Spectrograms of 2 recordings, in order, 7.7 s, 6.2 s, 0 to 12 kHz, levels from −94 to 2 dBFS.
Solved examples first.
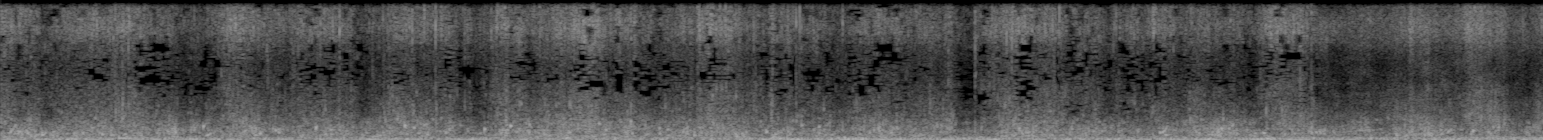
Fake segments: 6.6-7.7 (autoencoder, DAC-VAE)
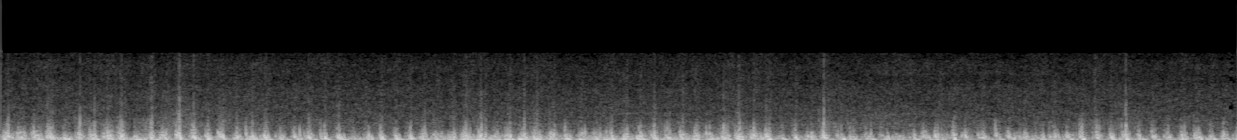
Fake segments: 3.1-3.9 (autoencoder, DAC-VAE)

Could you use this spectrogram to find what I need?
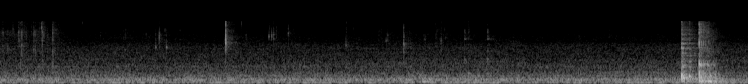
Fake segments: none

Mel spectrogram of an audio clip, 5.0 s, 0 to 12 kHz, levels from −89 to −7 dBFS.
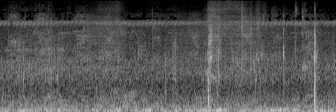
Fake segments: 1.3-1.9 (autoencoder, DAC-VAE); 2.7-3.9

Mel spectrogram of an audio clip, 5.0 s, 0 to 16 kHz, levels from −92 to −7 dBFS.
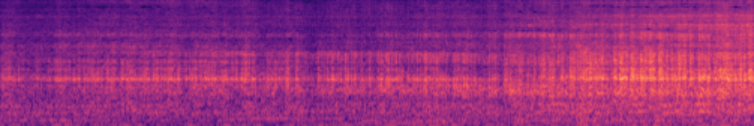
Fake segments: none

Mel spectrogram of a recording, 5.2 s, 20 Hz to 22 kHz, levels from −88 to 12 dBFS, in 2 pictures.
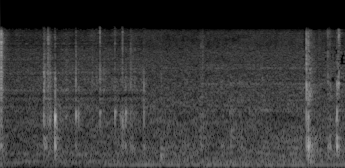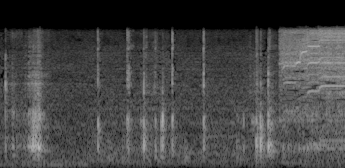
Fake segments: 0.0-1.1 (autoencoder, DAC-VAE)

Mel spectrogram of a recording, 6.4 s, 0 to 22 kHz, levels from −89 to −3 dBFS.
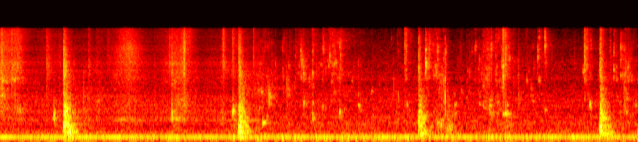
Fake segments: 0.0-2.6 (autoencoder, DAC-VAE)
